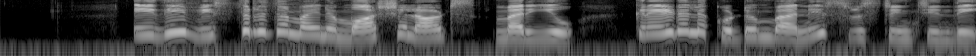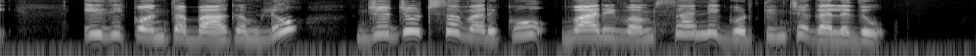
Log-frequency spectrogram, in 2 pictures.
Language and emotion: Telugu, neutral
